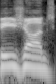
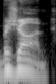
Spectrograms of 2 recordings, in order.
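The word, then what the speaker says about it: Bijan: No, I mean I just think Bejon's kind of modest and like I just said it wrong. Bjon.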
